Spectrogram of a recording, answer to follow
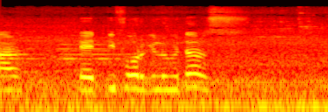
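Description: A man speaking in short phrases over a steady low rumble of vehicle engines and traffic.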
